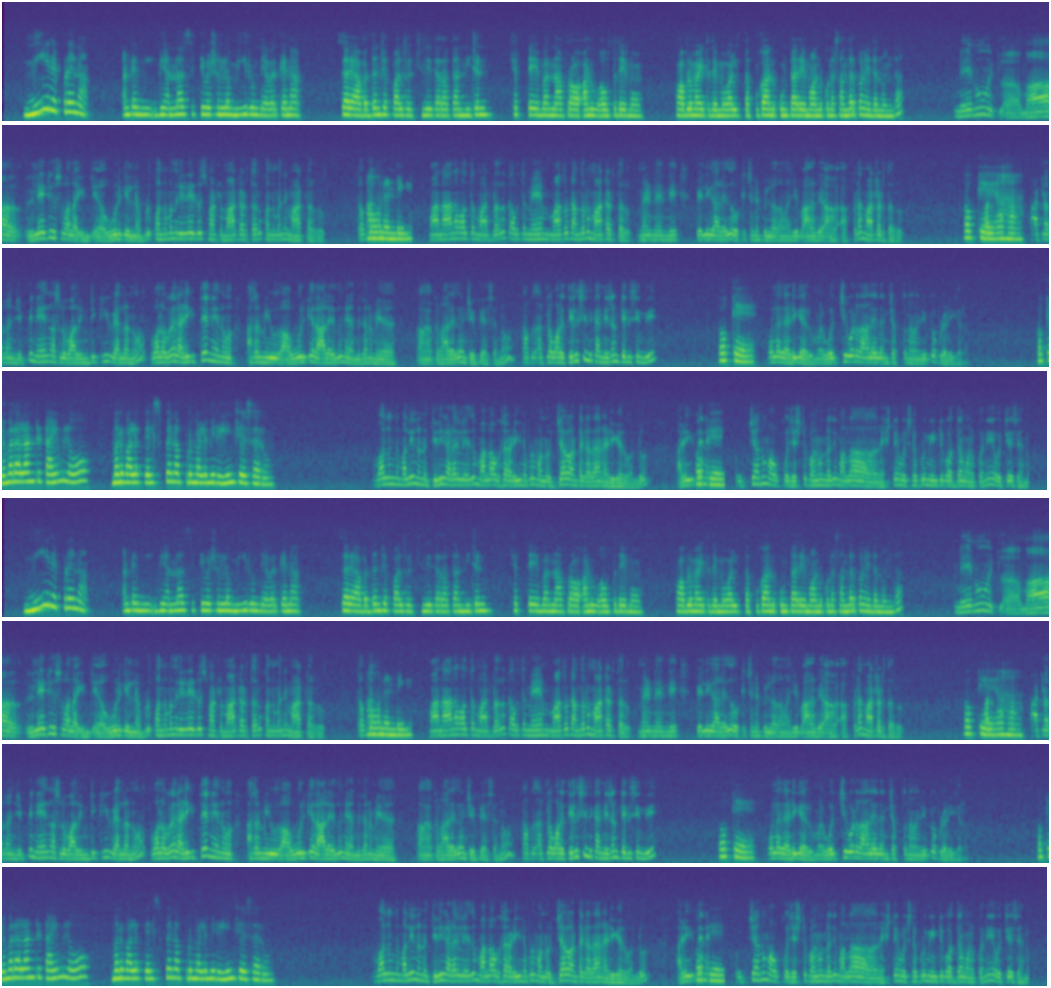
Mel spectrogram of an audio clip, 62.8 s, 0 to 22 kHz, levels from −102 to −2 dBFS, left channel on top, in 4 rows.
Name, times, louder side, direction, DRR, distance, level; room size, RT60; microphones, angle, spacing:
voice 1, 0.3-1.3 1.8-4.5 5.1-7.3 7.7-9.6 10.1-13.5 21.2-21.9 30.1-31.0 42.1-42.7 46.9-48.4 48.8-51.2 57.5-57.9, left 2 dB, 40° left, 1.5 m, -19 dB
voice 2, 14.3-20.5 21.0-21.4 22.1-29.2 30.4-30.6 31.1-37.3 37.6-41.2 42.9-45.9 52.7-56.8 57.2-57.7 58.1-62.5, equal, 5° right, 3.7 m, -28 dB
head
